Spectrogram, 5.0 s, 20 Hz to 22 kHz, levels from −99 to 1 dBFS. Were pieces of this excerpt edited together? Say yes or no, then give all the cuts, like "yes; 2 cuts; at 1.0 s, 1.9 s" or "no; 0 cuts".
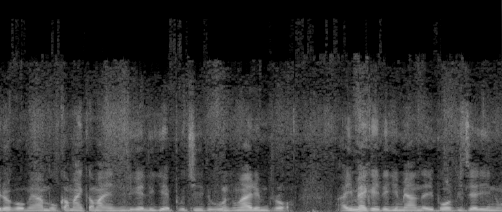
no; 0 cuts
